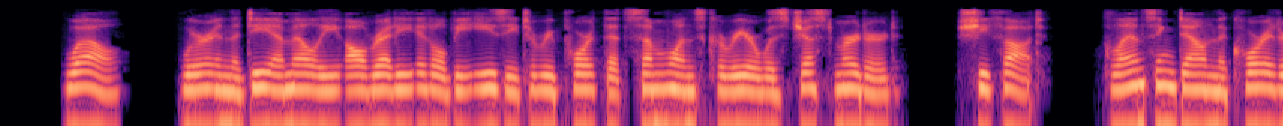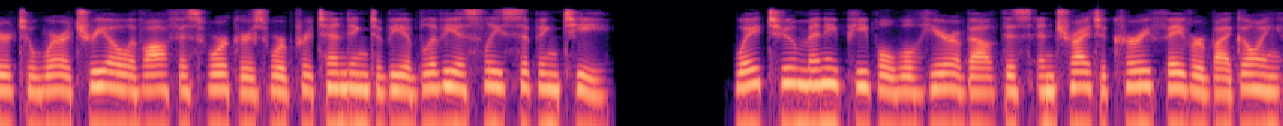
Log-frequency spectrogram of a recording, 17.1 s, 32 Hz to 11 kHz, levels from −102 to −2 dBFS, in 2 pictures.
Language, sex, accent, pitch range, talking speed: English, female, American, 160-195 Hz, 180 wpm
